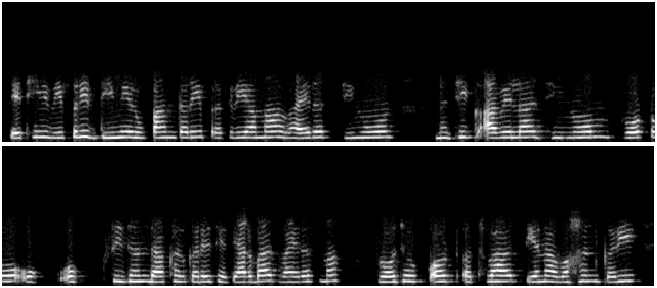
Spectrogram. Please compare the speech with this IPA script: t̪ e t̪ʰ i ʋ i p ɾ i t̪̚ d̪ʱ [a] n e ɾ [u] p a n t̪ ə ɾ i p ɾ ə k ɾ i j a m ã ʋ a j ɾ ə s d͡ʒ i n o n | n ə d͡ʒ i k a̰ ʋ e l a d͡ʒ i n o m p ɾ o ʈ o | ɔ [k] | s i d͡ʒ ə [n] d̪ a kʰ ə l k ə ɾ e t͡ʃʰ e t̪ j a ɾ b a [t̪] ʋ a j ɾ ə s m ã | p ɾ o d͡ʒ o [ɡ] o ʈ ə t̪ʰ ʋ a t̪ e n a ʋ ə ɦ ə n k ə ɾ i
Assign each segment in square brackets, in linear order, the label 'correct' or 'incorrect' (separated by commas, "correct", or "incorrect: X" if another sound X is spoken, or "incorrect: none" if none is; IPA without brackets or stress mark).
incorrect: i, correct, correct, correct, incorrect: d̪, incorrect: k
